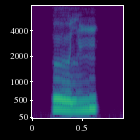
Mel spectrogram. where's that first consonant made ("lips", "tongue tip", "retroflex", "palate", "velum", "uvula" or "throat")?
tongue tip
